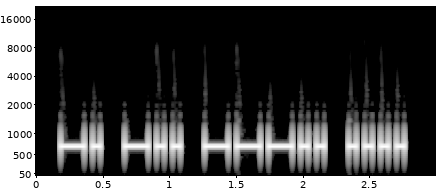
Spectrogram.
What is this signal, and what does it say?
Morse code, heard as a keyed tone, about 20 wpm, 700 Hz. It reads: ND8H
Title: USA Call Signs - 4 Characters - Repeated 3x - 20wpm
